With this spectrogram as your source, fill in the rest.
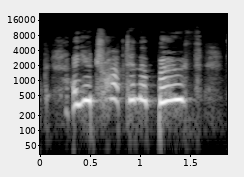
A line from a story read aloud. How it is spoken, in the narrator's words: screamed the Twitter-hating salon owner over the wailing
